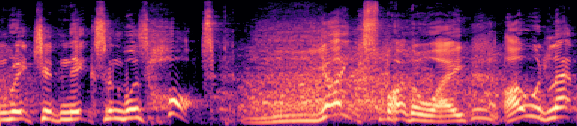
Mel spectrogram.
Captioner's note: audience laughing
